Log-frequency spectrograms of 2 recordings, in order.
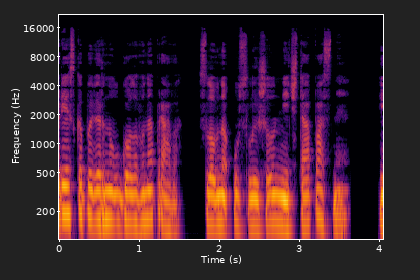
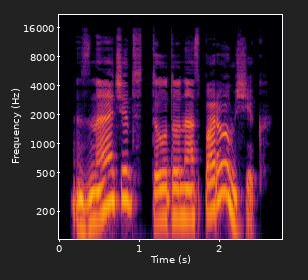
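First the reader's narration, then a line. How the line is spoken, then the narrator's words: Lazy, bearded man. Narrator (Russian): лениво проговорил один из бородатых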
